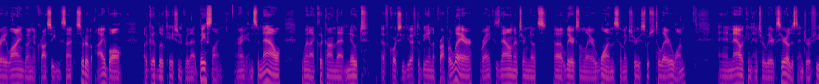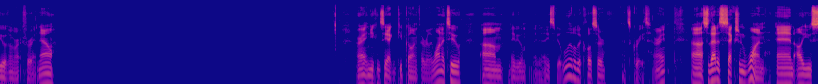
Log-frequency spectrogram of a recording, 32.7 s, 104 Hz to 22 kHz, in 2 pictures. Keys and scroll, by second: 12.1 alt+super+1, 17.8-23.2 typing.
